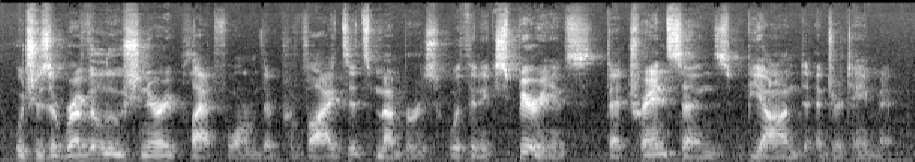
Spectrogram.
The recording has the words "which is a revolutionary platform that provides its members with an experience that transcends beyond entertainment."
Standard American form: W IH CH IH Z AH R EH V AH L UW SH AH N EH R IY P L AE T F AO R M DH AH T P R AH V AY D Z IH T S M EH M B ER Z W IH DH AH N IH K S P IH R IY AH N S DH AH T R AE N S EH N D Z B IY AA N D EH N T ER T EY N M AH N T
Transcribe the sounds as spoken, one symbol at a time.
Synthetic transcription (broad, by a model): W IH CH IH Z AH R EH V AH L UW SH AH N EH R IY P L AE T F AO R M DH AH T P R AH V AY D Z IH T S M EH M B ER Z W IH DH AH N IH K S P IH R IY AH N S DH AH T R AE N S EH N D Z B IY AA N D EH N T ER T EY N M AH N T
